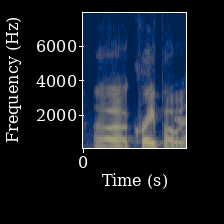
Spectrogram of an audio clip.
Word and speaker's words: Crapo: this same with Mike Crapo in the Senate Crapo is how it's actually pronounced he stymied the the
